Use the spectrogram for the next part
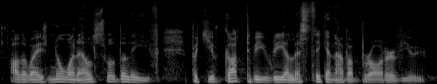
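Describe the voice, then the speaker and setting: A man's voice: mid-range voice, vocal fry, long reverb tail. A man in his sixties with a Belfast accent, speaking candidly and wryly on a conference panel, often restarting his sentences. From Northern Ireland. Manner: candid, wry, frequent restarts.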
